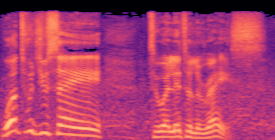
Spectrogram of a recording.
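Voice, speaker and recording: High-voiced, lively aristocratic horseman. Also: unhurried, a little hiss or hum. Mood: eager, coaxing. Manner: formal, florid, courtly phrasing. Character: refined, haughty aristocratic horse connoisseur, playful and eager. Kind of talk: video game character acting.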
